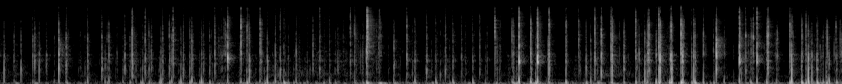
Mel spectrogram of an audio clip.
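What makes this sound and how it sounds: Fingertips rapidly tap the d-pad and A/B buttons of a small, flat, hollow grey plastic NES gamepad held in both hands. Dozens of quick, dry plastic clicks and clacks come in a steady, uneven stream, each one short with no ring. They are sharp and bright, with a soft low thud beneath them.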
